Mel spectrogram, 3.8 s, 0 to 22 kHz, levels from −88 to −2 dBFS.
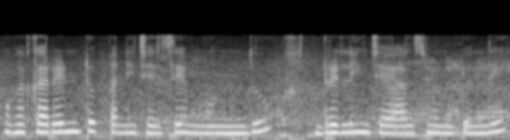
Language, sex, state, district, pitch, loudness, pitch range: Telugu, female, Andhra Pradesh, Annamaya, 225 Hz, -14 LUFS, 205-235 Hz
